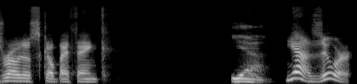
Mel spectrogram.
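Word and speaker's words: Xur: Yeah, Zooer. Rhymes with sewer.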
